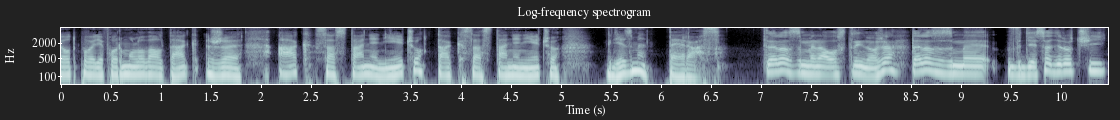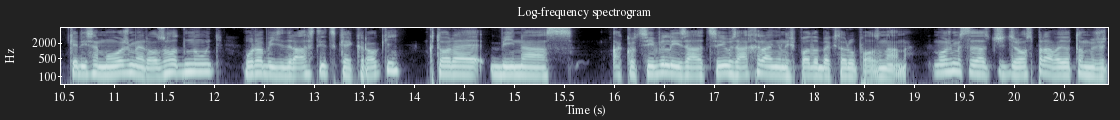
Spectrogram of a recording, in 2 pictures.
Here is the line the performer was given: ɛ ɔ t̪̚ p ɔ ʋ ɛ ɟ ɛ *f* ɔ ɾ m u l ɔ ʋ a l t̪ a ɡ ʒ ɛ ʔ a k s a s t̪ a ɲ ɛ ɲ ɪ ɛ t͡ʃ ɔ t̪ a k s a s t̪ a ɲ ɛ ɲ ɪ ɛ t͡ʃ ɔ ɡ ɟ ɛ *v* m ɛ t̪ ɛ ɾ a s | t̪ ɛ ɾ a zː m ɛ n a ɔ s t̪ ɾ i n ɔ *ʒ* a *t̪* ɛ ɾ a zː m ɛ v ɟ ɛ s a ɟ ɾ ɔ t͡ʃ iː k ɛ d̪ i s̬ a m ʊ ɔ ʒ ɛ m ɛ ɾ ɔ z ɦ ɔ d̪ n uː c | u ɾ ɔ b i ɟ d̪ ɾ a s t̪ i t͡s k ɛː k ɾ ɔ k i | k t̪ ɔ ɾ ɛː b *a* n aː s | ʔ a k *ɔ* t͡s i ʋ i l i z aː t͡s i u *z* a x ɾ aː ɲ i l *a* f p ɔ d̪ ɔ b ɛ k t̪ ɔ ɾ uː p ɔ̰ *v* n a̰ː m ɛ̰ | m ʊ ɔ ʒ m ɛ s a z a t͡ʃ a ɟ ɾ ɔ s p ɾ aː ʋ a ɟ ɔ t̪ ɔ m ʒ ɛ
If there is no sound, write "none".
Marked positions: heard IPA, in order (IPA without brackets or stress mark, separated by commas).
f, z, ʒ, t̪, i, ɔ, z, i, z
